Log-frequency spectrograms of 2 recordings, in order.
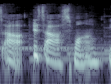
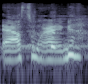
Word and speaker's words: Aswang: That's because some Americans do say asswang.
